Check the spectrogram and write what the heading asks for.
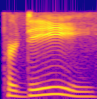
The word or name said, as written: pardi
